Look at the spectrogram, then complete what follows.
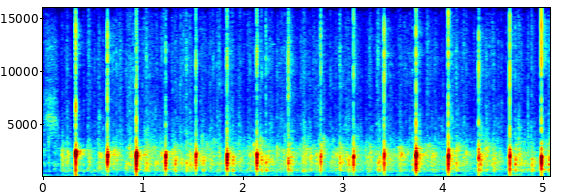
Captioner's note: applause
